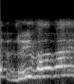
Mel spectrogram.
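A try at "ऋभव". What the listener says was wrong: ये रिभव बोला है इन्होंने, रिभव। रि शब्द का उच्चारण।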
